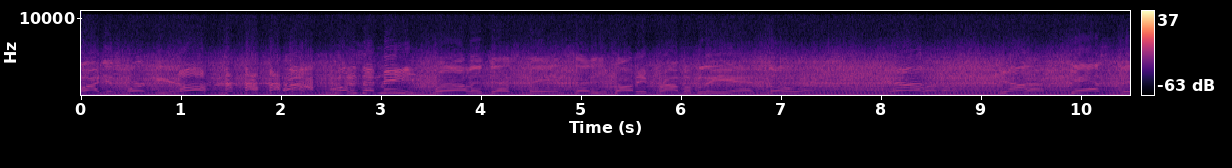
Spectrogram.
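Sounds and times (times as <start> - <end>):
gas generator engine droning: 0.0 - 10.4
laughter: 1.0 - 2.8
speech: 2.9 - 7.3.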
